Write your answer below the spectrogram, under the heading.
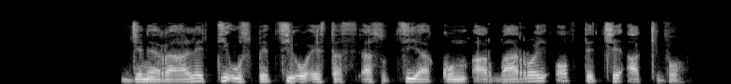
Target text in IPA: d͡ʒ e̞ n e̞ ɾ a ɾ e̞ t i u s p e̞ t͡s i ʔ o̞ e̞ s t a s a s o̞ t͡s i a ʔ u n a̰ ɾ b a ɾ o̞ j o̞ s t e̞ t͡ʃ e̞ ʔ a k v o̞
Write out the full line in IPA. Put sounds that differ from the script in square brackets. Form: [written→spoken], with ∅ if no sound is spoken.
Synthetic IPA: d͡ʒ e̞ n e̞ ɾ a [ɾ→l] e̞ t i u s p e̞ t͡s i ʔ o̞ e̞ s t a s a s o̞ t͡s i a [ʔ→k] u n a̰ ɾ b a ɾ o̞ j o̞ [s→f] t e̞ t͡ʃ e̞ ʔ a k v o̞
